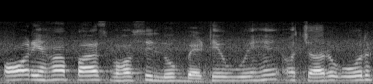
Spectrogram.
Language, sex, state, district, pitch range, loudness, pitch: Hindi, male, Madhya Pradesh, Katni, 175-205 Hz, -14 LUFS, 190 Hz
